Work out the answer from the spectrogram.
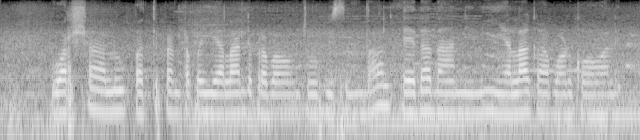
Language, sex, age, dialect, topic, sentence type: Telugu, female, 36-40, Central/Coastal, agriculture, question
